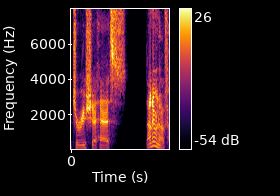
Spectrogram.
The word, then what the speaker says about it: Jerusha: It looks like Joshua, but Jerusha.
